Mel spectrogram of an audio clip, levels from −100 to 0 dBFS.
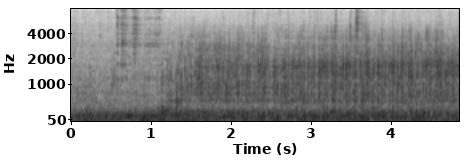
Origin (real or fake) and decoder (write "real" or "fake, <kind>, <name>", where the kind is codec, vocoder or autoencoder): real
